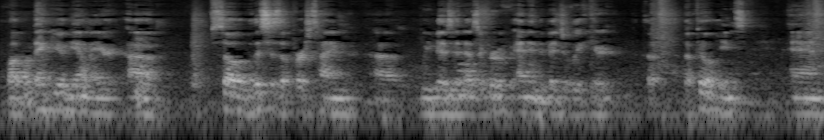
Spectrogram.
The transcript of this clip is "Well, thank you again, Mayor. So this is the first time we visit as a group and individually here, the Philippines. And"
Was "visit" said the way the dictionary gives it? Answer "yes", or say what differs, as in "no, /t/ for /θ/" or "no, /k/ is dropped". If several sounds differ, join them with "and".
yes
